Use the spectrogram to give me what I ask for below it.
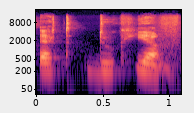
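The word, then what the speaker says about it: Et dukkehjem: Uh, I'm sorry, Etukium, which the doll's house. Okay. It's pronounced etuk, right? Like that.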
